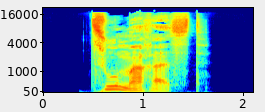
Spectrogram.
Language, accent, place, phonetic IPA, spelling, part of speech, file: German, Germany, Berlin, [ˈt͡suːˌmaxəst], zumachest, verb, De-zumachest.ogg
- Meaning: second-person singular dependent subjunctive I of zumachen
